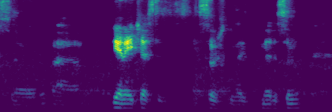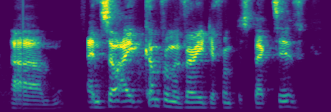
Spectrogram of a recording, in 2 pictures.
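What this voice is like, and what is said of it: English accent. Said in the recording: “the cool accent ... I have a cool accent because I was born in England”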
